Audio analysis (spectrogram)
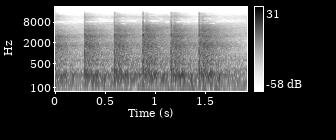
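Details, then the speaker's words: Porcelain floor tile laid with back-buttered mortar and drag technique, tapped at tile centre: five crisp dull taps without hollow ring; mortar fully crushed and filled underneath, solid tile, no hollow spot. "Não fica oco, por quê? Quando a argamassa das costas do piso encosta na argamassa, você dá o arraste que ela esmaga por completo, ela preenche todo o espaço embaixo do piso, não deixando o piso oco."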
